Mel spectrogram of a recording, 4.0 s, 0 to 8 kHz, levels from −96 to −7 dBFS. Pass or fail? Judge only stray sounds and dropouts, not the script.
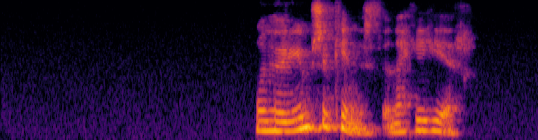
pass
